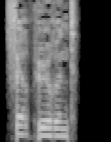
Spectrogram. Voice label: "verhörend", German; adjectives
